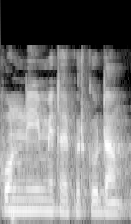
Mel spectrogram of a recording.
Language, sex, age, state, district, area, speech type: Bodo, male, 18-30, Assam, Kokrajhar, urban, read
